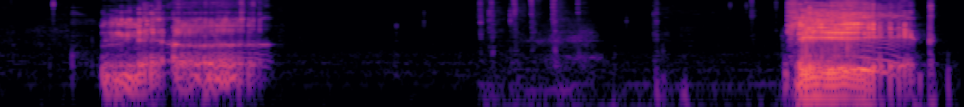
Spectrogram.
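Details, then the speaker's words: Woman streamer burping: two loud, croaky, voiced belches separated by faint clicking and quiet room noise. "Водичку только пью с утра уже рыгаю. >> Как проснулась, сразу рыгаю, блин."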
